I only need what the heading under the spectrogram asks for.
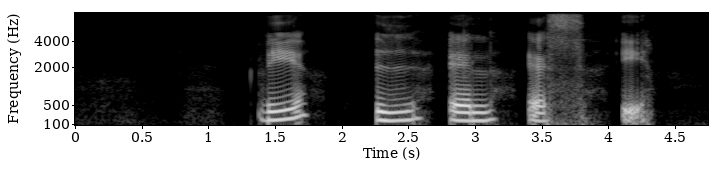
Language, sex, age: Swedish, female, 24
